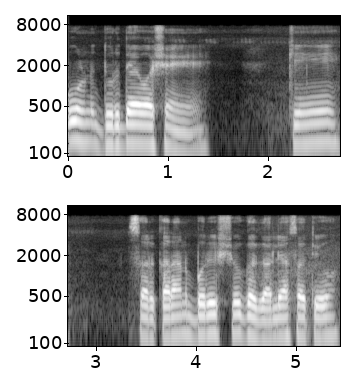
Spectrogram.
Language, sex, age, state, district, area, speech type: Goan Konkani, male, 30-45, Goa, Canacona, rural, spontaneous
